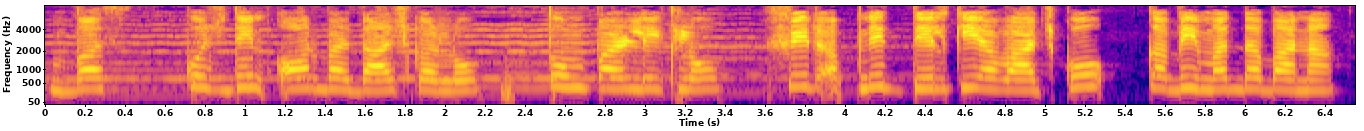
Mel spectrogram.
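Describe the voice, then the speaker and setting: A woman voicing a gentle, widowed mother who soothes and encourages her daughter in an animated drama. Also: extremely high pitch, exaggerated voice. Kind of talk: animated family drama dubbing.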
